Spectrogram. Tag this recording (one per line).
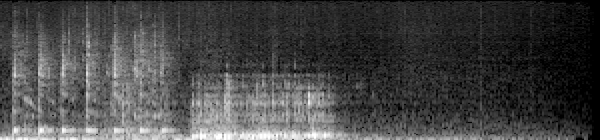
rinse
wash
up
run
washing
off
dishes
drain
water
do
